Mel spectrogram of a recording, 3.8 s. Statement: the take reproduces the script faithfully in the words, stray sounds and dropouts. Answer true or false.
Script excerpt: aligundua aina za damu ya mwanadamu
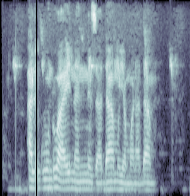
false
